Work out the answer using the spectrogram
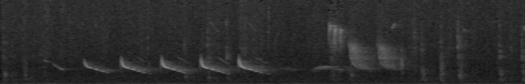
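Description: A bird calling: a run of six quick whistled notes, each sliding downward, a little under two a second, then a few higher downward-sliding notes just after the middle. Faint scattered ticks and low background noise run underneath.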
